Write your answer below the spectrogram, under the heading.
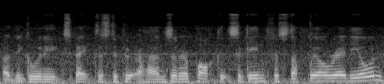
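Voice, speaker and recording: A man with a Scottish accent, medium pitch and fairly even intonation, at a fairly quick pace, with noticeable background noise. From Scotland. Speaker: video game streamer. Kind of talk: casual live stream chat. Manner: hesitant, many fillers; loud at times.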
